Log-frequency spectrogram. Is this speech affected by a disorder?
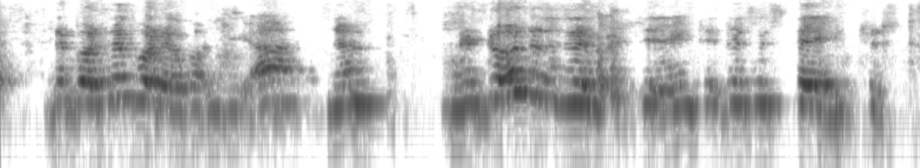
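Yes: cerebral palsy; birth injury, motor impairment, cognition not affected; communicates using letters and symbols.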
